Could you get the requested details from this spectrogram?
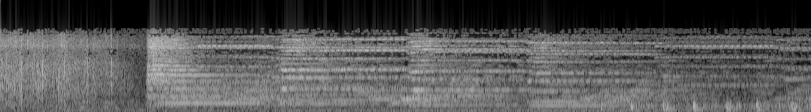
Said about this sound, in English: Hear that sound? That's the beating of a human heart. Yes, a human heart, the pulsating mechanism that pumps steadily throughout the lifetime of each one of us.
